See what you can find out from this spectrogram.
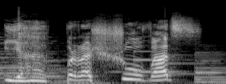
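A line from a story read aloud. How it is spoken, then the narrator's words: Through sobbing. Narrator (Russian): слышалось сквозь ее рыдание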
